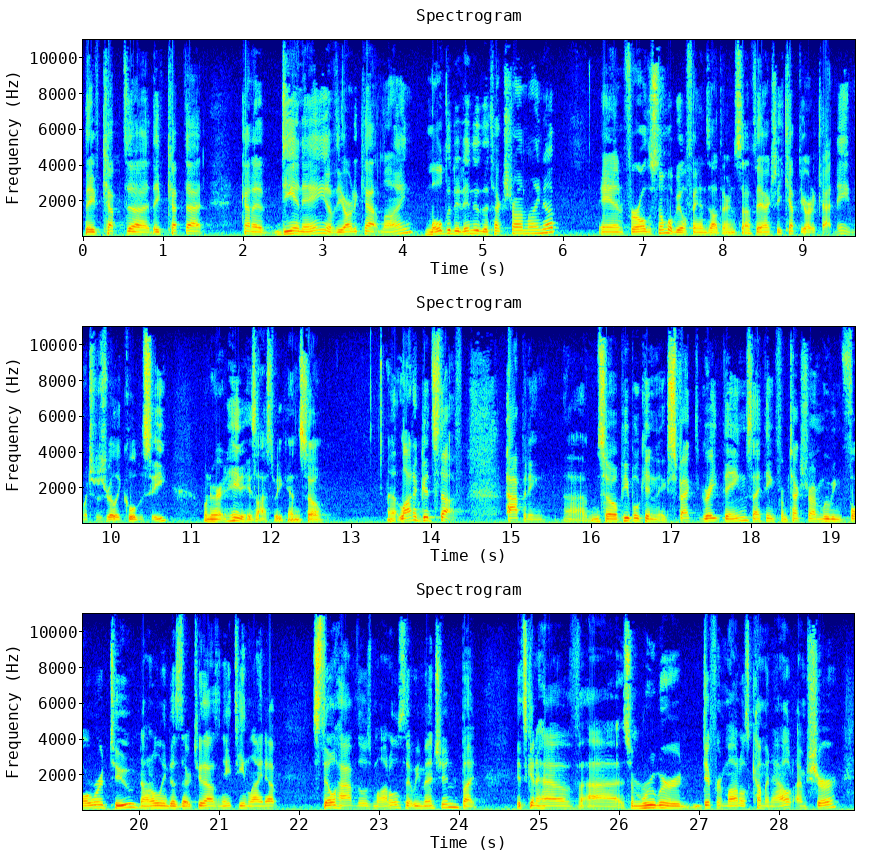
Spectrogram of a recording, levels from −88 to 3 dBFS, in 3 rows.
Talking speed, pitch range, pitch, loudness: 200 wpm, 125-150 Hz, 135 Hz, -23 LUFS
